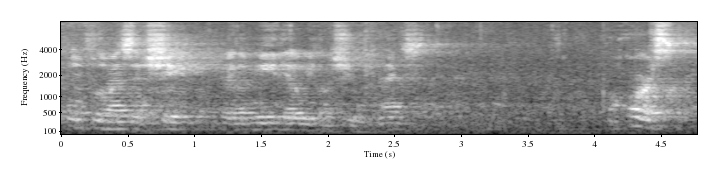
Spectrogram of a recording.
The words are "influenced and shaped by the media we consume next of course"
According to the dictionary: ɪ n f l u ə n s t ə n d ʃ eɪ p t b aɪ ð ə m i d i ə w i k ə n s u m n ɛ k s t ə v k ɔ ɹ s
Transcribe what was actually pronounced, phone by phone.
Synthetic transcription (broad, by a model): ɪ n f l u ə n s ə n ʃ eɪ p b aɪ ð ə m i d i ə w i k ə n ʃ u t n ɛ k s t ə v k ɔ ɹ s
